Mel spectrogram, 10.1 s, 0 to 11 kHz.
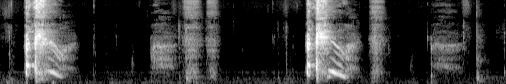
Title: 5 sneezes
